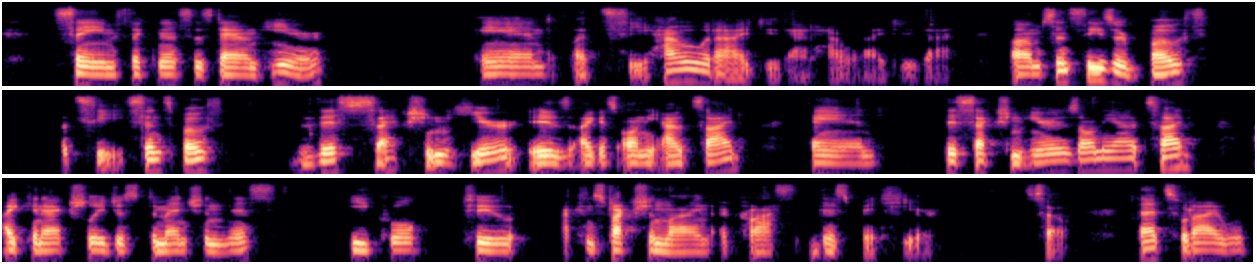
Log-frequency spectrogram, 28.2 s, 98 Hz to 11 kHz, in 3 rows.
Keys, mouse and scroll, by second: 0.6-1.2 scroll up 2, 1.2-1.8 scroll up 1, 1.8-2.7 scroll up 1, 3.4-4.5 scroll down 3, 7.3-8.8 scroll up 2, 9.8 F2, 11.7 click, 13.1-14.6 drag, 15.4 click, 16.5 click, 17.5 click, 20.1 click, 22.5 click, 24.5-26.2 shift+drag, 27.0 shift+F2.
